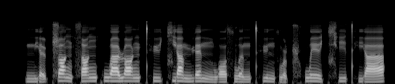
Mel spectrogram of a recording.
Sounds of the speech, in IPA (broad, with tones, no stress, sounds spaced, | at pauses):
m j ɛ̰˨˩ ʈ͡ʂ ɑ˥˩ ŋ s ɑ˥ ŋ k w ä˥ ɻ ɑ˥ ŋ t̪ʰ y˥ t͡ɕ j ä˥˧ m ɥ ɛ˥˩ n n̪ w ɔ˧˥ s w ə˧˥ n t̪ʰ y˥˩ n s w ɔ˩ ʈ͡ʂʰ w e˥˩ ɪ̯ t͡ɕʰ i˥ t̪ʰ j ä˧˥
